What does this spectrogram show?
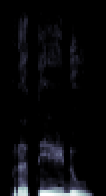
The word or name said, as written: ಪ್ರತಿಯಿಡು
